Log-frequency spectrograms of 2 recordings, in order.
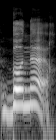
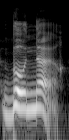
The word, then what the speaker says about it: bonheur: It would sound like a weird mistake if you were saying coiffeur and bonheur with this very closed E.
